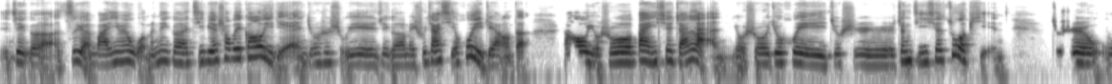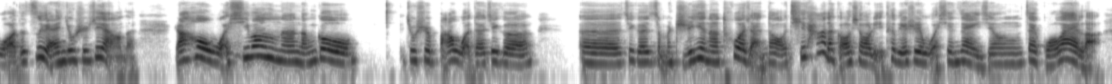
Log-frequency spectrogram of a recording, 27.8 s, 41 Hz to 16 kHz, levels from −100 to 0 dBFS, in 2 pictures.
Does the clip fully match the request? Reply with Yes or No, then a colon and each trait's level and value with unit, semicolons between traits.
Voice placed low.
No: high, 200 Hz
